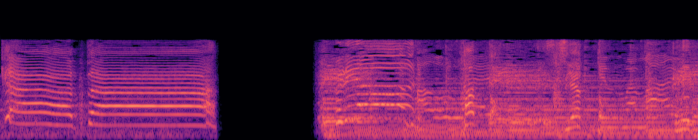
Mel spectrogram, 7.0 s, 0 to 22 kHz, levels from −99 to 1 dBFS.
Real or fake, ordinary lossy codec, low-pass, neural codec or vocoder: real; none; none; none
